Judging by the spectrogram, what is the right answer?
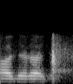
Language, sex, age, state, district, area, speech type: Nepali, male, 18-30, West Bengal, Jalpaiguri, rural, conversation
